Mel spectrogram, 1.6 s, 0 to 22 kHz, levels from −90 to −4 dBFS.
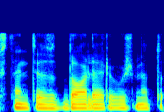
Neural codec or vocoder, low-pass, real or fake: none; 7.2 kHz; real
